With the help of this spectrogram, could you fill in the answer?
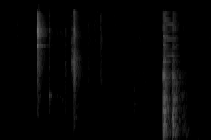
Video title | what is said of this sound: Live! A New Obsession! - Let’s Discuss! | did you hear that resonance?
